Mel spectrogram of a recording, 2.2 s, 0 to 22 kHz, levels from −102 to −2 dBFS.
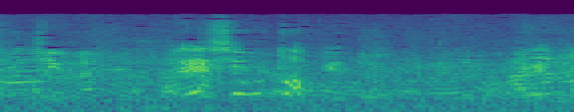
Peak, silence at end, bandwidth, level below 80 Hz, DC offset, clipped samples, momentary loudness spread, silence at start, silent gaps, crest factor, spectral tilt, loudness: -6 dBFS; 0 s; 14 kHz; -56 dBFS; under 0.1%; under 0.1%; 15 LU; 0 s; none; 22 dB; -0.5 dB/octave; -24 LUFS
